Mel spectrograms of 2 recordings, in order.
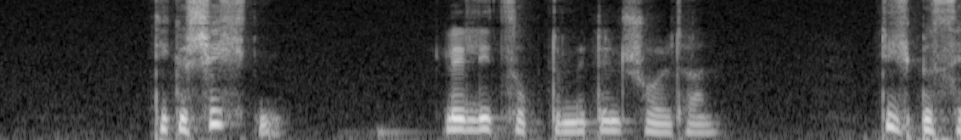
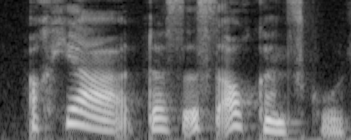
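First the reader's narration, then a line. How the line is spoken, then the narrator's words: Plain. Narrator (German): sagte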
